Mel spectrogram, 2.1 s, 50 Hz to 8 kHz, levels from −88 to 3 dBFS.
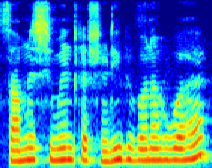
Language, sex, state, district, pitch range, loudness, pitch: Hindi, female, Jharkhand, Palamu, 195-210 Hz, -15 LUFS, 200 Hz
